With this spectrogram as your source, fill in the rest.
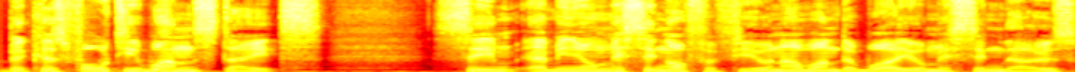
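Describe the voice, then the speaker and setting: Very wide pitch swings mark this British-accented voice, captured in a very clean recording with a silent background. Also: man. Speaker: podcast host. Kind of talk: interview.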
